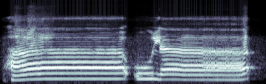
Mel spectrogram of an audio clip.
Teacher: تو جب ہا اولا کے بعد اس کی حمزہ ہے اس کو ساکن کر دیں گے کیونکہ ہم یہاں پر وقف کر رہے ہیں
